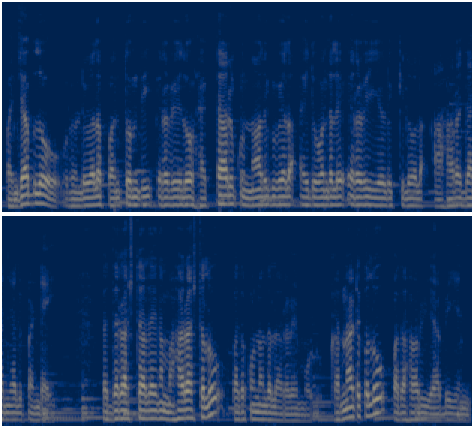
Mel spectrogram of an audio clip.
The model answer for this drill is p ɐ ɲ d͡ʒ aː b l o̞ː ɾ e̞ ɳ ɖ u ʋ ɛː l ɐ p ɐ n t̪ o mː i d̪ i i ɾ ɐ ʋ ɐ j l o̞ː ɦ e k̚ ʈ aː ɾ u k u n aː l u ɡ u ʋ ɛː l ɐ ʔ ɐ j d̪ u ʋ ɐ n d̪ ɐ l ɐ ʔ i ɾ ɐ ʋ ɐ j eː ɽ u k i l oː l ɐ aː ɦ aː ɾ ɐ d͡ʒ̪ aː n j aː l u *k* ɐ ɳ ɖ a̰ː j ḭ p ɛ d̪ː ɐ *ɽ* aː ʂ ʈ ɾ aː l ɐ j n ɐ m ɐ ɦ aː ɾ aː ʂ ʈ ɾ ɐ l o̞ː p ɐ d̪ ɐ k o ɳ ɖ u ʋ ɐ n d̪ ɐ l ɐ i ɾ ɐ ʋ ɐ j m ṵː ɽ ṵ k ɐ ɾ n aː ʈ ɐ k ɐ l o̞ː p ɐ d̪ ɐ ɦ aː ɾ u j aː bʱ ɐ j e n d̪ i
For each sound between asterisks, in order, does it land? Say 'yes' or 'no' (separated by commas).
no, no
